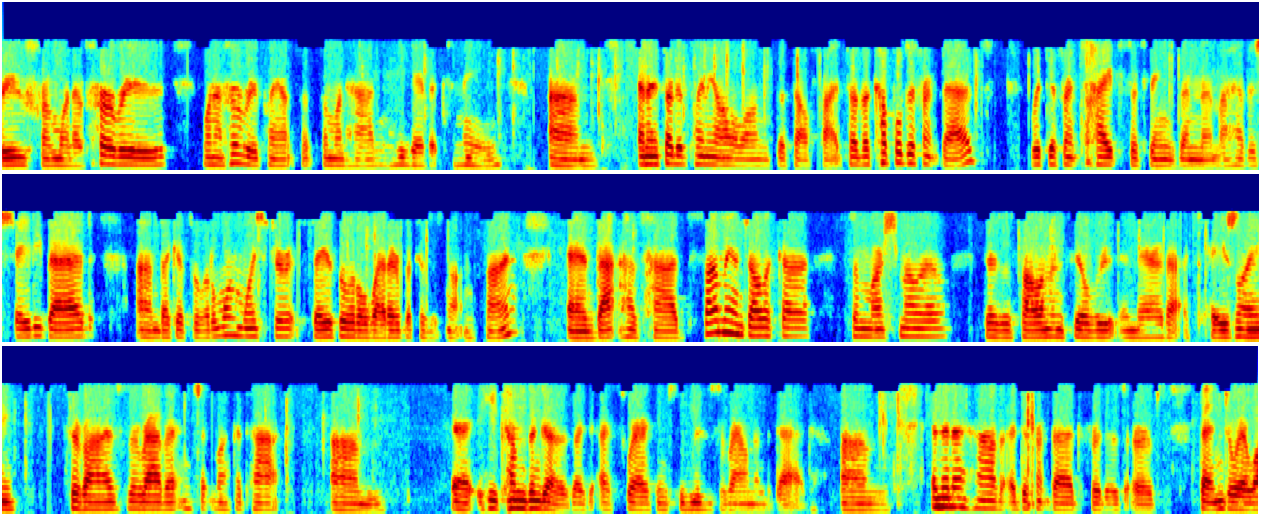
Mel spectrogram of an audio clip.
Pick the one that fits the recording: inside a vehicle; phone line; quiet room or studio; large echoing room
phone line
